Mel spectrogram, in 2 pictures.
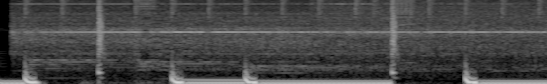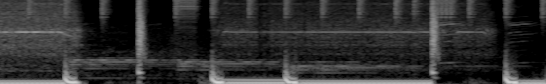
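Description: Cordless drill running steadily with a high whine as it bores through cedar, for about four and a half seconds, then again briefly for about a second and a half, over background music with a drum beat.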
